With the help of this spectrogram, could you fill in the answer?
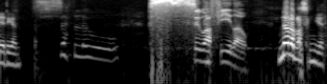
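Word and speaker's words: Su'a-Filo: Suafilo.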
